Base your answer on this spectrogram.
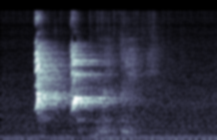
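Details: Sheltie puppy at play, barking at a tennis ball: two strong, ringing barks about half a second apart, the second trailing off into a fading whine, with another bark starting right at the end.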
